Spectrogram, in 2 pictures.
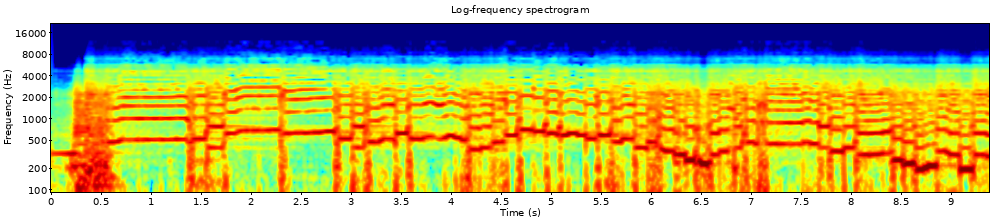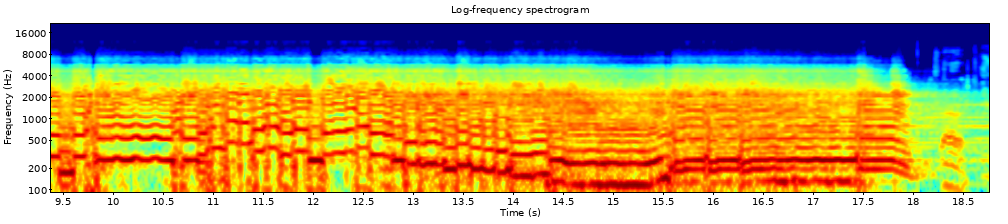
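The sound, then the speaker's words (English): A heavily distorted electric guitar, played with no effects pedals, plays a fast, loud solo alone, with sustained bends and rapid runs across the neck, ringing for nearly twenty seconds before cutting off abruptly. “So the other guitar player, like, OG, he looked over, he said, man, you ain't got distortion built off in that thing or something like that.”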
